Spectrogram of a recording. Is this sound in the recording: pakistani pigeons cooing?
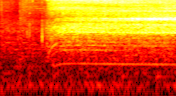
no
